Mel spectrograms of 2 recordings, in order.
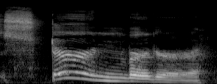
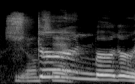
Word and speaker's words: Sternberger: Jace Sternberger. That's how they say his name in Green Bay. – Oh yeah? – Sternberger.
